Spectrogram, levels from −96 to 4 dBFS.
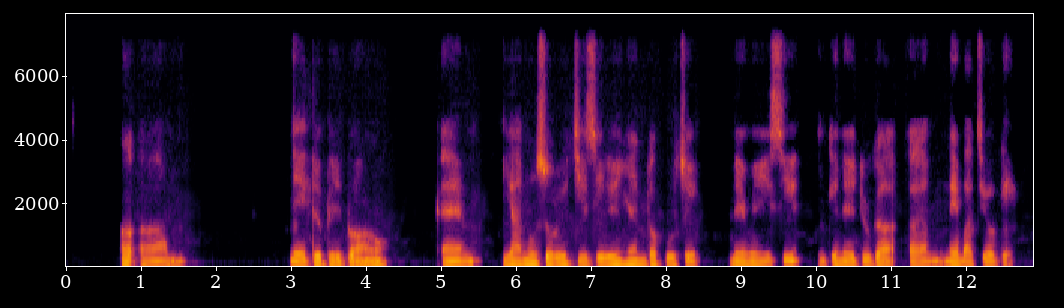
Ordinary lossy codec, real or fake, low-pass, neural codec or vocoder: none; fake; 7.2 kHz; codec, 24 kHz, 1.2 kbps, DualCodec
